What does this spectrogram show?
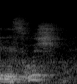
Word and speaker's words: Des Ouches: Alors là nous sommes avec le photographe, avec Thierry Dessouche. C'est ça, j'avais bien prononcé.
